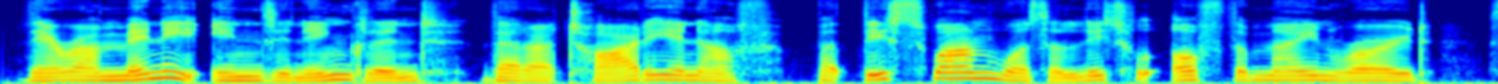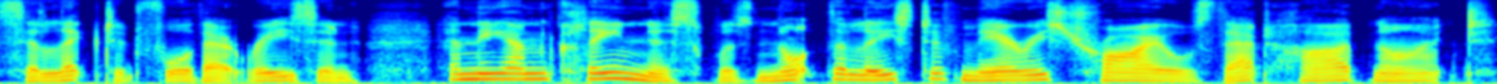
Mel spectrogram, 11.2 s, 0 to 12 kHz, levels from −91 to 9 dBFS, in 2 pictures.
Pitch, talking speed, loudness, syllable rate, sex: 170 Hz, 185 wpm, -17 LUFS, 5.0 syllables/s, female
